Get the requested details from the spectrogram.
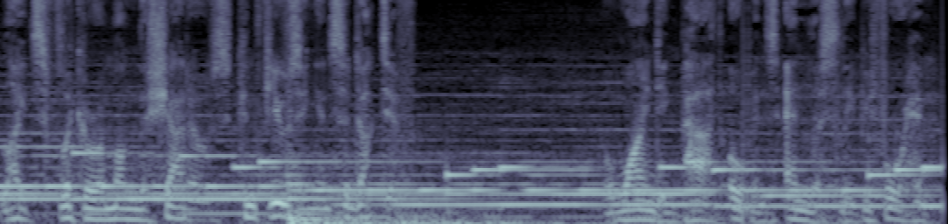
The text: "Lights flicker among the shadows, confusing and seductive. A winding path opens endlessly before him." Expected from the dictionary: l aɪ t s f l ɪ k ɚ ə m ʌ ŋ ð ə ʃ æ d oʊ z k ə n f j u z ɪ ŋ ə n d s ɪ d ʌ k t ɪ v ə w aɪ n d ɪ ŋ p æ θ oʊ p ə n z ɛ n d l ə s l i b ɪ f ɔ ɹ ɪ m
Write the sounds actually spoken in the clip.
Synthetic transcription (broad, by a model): l aɪ t s f l ɪ k ɚ ə m ʌ ŋ ð ə ʃ æ d oʊ z k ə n f j u z ɪ ŋ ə n s ɪ d ʌ k t ɪ v ə w aɪ n d ɪ ŋ p æ θ oʊ p ə n z ɛ n d l ə s l i b ɪ f ɔ ɹ ɪ m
